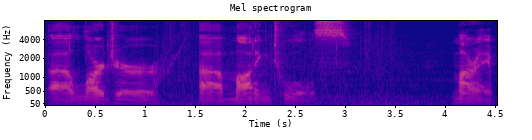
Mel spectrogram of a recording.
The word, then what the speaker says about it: Mare: Mare, pronounced not like the horse girls.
